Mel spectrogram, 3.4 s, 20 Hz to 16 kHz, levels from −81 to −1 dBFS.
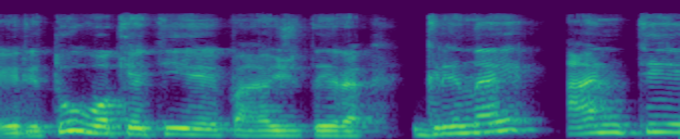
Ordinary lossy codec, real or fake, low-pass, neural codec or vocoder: AAC, 48 kbps; real; 10.8 kHz; none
